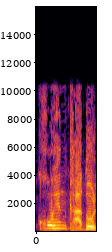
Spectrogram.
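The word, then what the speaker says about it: 코엔 가돌: 발음 은 * 코 엔 가돌 * 입니다 .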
